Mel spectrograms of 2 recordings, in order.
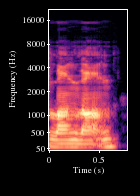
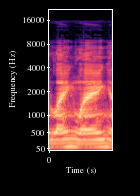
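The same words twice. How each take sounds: First: The name has a Chinese-like pronunciation. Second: The name has an American English pronunciation. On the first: The speaker calls it right. "actually it's" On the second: The speaker calls it wrong. "in the States, you know, we say"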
